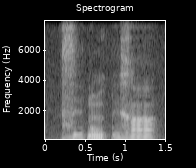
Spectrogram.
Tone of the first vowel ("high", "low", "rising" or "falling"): low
